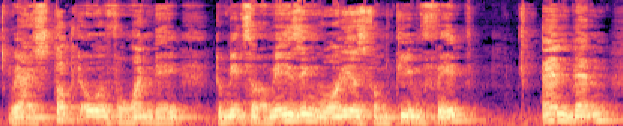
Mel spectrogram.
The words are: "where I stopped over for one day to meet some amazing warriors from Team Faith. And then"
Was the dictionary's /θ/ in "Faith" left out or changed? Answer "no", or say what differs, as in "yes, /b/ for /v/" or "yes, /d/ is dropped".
yes, /t/ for /θ/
